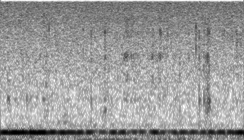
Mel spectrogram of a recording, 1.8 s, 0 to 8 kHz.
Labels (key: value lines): label: anthrophony, boat engine
recorder: SoundTrap 300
